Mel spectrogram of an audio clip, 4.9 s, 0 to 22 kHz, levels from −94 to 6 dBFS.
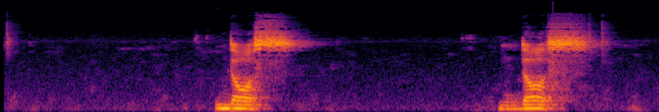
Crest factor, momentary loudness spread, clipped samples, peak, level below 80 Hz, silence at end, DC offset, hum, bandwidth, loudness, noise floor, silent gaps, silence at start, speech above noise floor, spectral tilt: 20 dB; 22 LU; under 0.1%; 0 dBFS; -54 dBFS; 0.5 s; under 0.1%; none; 12.5 kHz; -13 LUFS; -61 dBFS; none; 0.05 s; 47 dB; -4.5 dB/octave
